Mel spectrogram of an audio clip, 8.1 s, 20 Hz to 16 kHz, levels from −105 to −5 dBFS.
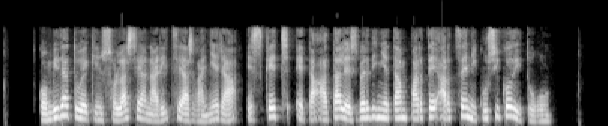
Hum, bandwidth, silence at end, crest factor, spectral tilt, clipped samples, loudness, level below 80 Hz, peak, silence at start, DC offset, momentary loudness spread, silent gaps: none; 8 kHz; 0.8 s; 16 dB; -4.5 dB/octave; under 0.1%; -15 LUFS; -64 dBFS; 0 dBFS; 0.55 s; under 0.1%; 7 LU; 3.24-3.28 s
